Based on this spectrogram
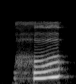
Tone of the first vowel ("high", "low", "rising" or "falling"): rising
